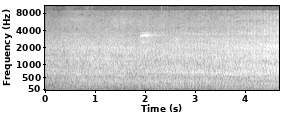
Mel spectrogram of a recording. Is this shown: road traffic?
yes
